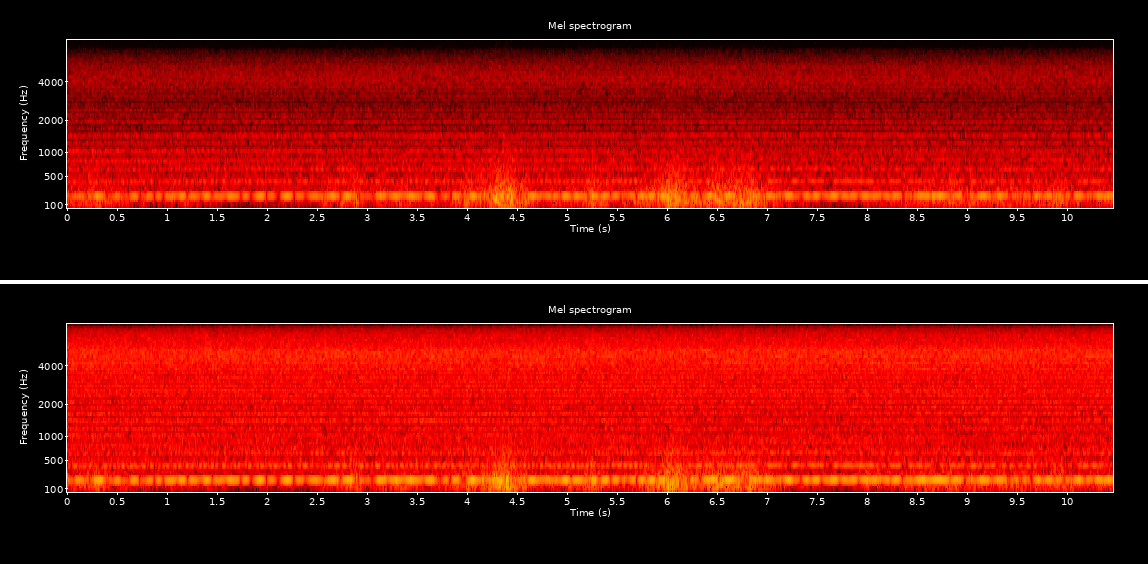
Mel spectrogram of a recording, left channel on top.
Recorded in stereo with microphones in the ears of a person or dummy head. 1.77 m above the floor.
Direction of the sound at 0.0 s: 70° right (ahead or behind).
